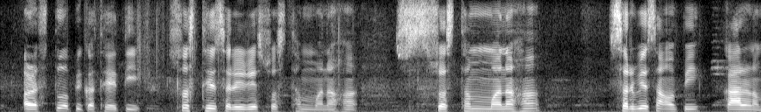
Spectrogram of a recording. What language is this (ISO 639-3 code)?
san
